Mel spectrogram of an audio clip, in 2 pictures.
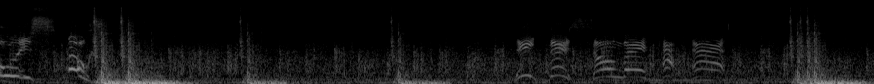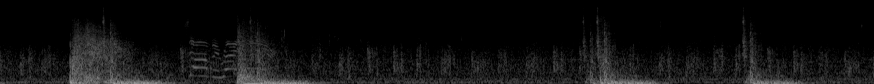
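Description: Heavy footsteps thud on soft ground.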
